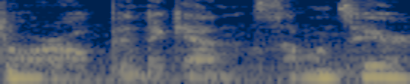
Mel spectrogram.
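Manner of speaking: fast, hushed, rapid whisper. Player whispering to a fellow party member during the game, whispering. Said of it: "I'm gonna whisper it again to Wyatt".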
